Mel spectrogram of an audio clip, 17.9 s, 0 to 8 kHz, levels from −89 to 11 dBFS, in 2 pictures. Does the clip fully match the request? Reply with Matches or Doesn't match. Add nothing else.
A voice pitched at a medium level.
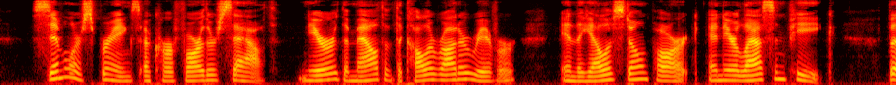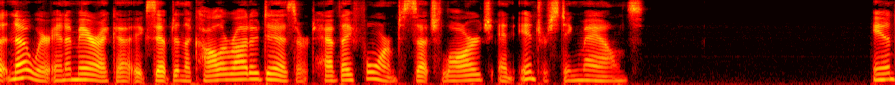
Matches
